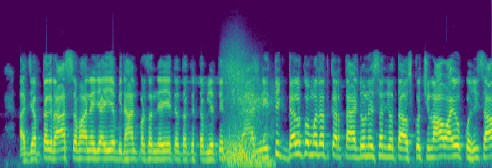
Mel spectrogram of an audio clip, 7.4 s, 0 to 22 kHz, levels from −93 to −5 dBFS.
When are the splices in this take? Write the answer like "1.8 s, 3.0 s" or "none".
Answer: 3.7 s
